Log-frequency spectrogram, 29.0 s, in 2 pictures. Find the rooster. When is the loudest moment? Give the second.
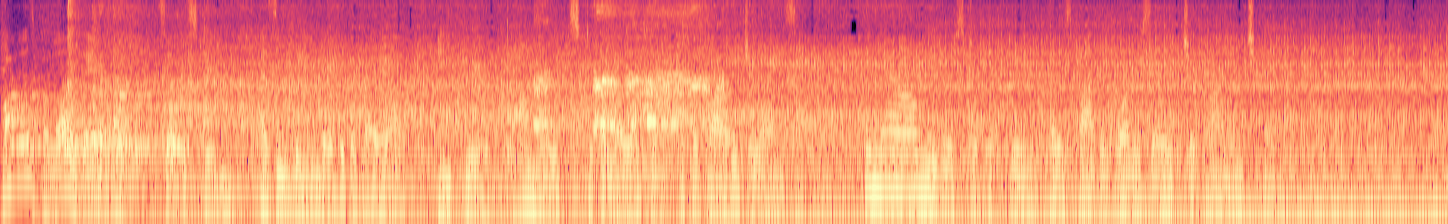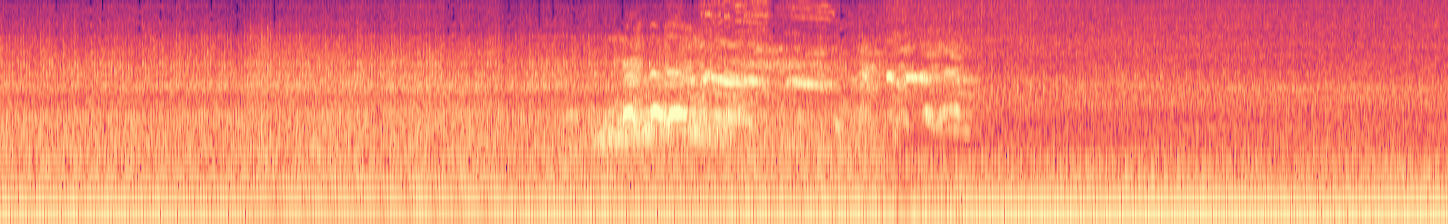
21 s.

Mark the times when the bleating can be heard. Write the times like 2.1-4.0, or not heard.
not heard.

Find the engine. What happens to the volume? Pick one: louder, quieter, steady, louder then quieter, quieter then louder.
steady.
